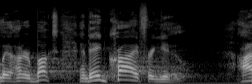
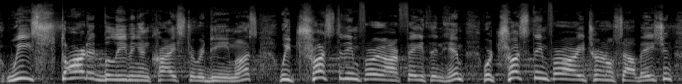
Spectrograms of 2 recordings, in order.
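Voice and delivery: higher, louder preaching climax; full-force preaching; 8 semitones higher, 4 dB louder than usual. Acted. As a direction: build the sermon to a ringing peak.

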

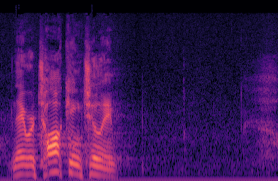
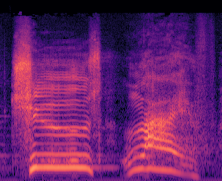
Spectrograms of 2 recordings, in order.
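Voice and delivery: long, weighted "Choose"; commanding plea; 6 semitones higher, 4 dB louder than usual. Acted. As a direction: urge it slowly. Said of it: "He said".

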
